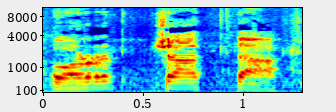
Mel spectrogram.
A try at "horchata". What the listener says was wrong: No. You're saying or.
